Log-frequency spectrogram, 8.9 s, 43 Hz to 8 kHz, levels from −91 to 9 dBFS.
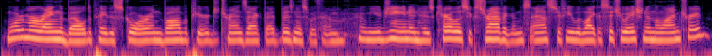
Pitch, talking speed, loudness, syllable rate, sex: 200 Hz, 230 wpm, -17 LUFS, 6.3 syllables/s, female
